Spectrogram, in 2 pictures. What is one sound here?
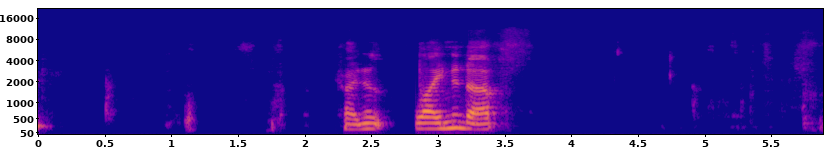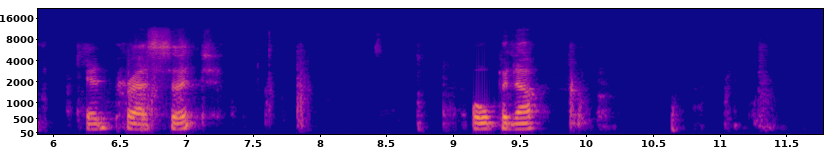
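Paper rustles as a card is handled.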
